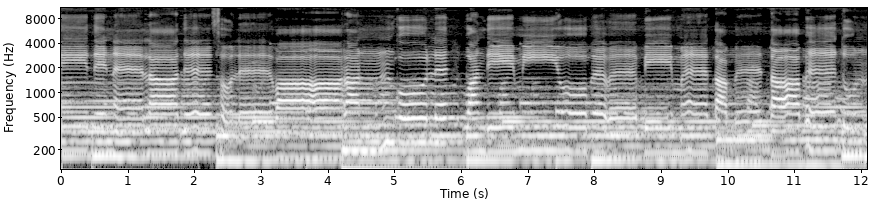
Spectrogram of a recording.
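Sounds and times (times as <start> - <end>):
low keyboard bass notes: 0.0 - 12.0
wavering chant-like melody: 0.0 - 12.0.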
